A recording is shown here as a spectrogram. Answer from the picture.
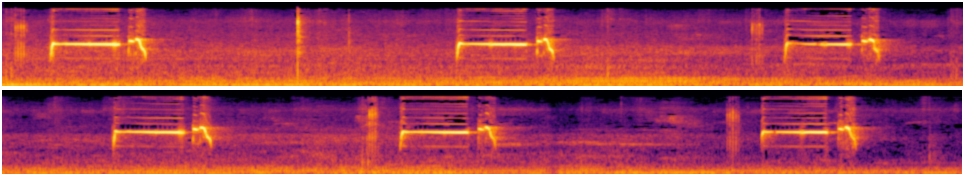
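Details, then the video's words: Six high, pure whistled phrases of a red-headed prinia lure call, each a sustained tone snapping into a short upward twist, repeated every one to two seconds to make other prinias answer fast. "PIKAT AMPUH BIKIN PRENJAK LAIN CEPAT RESPON BUNYI || PRENJAK KEPALA MERAH"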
